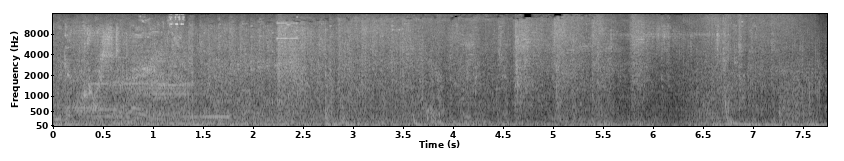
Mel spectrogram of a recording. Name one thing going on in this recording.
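Explosions boom and crackle in a game.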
